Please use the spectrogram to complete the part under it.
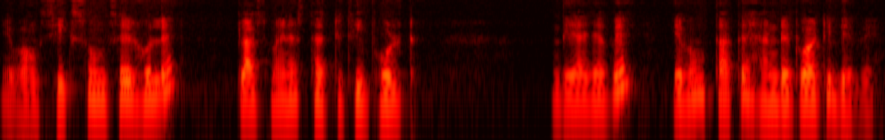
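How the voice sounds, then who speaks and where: A person narrating an informal technical tutorial as an instructor, explaining things step by step with pauses. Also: medium pitch, creaky, mellow.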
